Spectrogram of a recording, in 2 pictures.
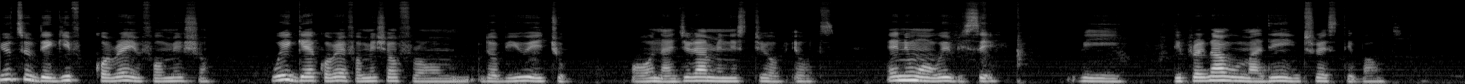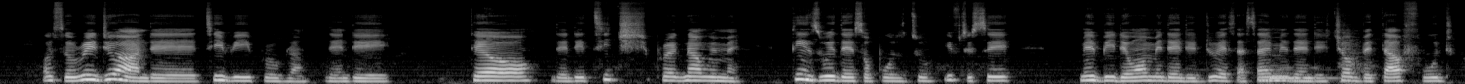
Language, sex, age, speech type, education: Nigerian Pidgin, female, 30-45, spontaneous, tertiary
